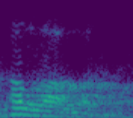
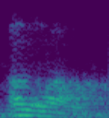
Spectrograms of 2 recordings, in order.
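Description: Both takes have the same delivery.

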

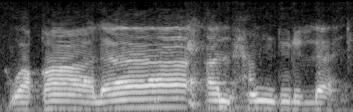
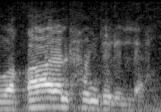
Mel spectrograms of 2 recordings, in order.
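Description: First: The long vowel before the article is pronounced. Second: The long vowel before the article is dropped. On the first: The speaker calls it wrong. "ما نقرأ كذا؟ لا" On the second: The speaker calls it right. "نحذف الألف"

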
